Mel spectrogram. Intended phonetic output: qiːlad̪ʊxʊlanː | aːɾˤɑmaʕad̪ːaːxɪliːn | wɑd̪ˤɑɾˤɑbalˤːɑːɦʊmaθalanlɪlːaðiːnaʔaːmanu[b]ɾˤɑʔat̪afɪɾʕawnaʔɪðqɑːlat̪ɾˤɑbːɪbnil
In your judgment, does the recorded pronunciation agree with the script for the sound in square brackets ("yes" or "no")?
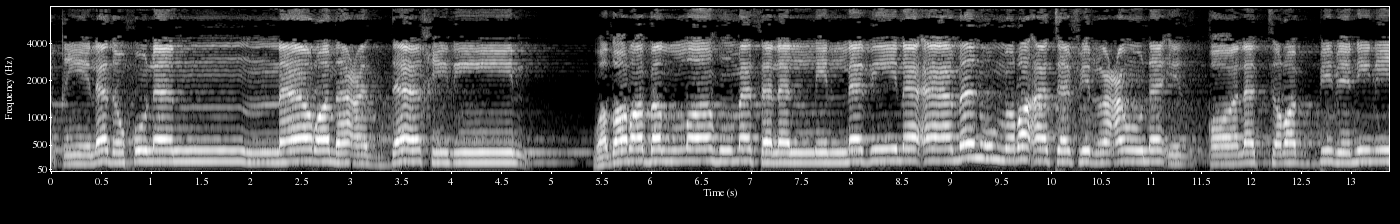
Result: no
